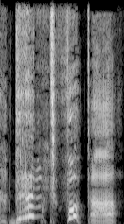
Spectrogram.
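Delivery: very high, loud, drawn-out scream; shrieked spell. A narrator's reading. Bellatrix stuns the snatchers, shrieking. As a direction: shriek the curse out slowly. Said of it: "wrzasnęła".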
